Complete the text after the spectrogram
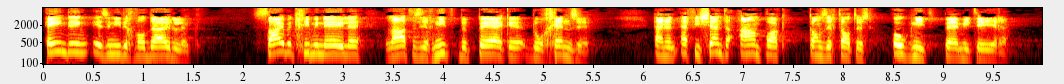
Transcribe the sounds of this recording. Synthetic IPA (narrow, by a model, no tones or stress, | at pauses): ejndɪŋɪs̬ɪnidəχəvɑlˠdœɥdələk | sɑjbəɹkriminejlə | laːtənzɪχnitbəpɛɹkədʊːɹχrɛnzə | ɛnənɛfiʃɛntəʔaːmpɑkːɑnzɪχdɑt̚dɵs | owknitpɛɹmitɪːrə̰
